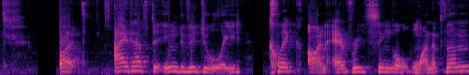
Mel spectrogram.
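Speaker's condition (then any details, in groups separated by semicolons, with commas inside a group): Cerebral palsy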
